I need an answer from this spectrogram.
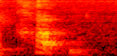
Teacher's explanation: the glottal stop, where we fail to pronounce the T in the word.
